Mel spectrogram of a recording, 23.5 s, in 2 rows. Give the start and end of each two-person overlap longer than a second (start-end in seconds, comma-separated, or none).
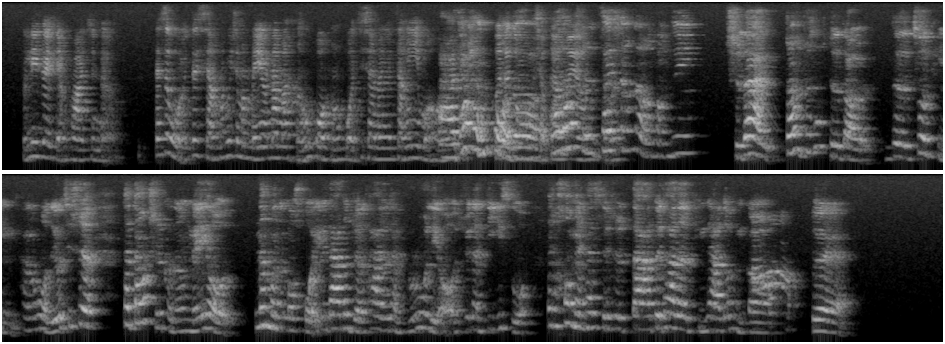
6.1-7.7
